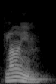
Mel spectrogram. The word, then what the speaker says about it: climb: Si lo vemos de manera de pronunciación, ese verbo se pronuncia hasta la letra M, se pronuncia climb.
